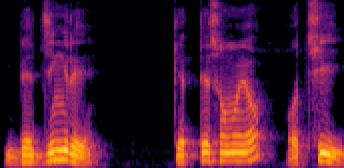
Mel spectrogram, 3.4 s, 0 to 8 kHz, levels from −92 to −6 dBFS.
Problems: none marked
